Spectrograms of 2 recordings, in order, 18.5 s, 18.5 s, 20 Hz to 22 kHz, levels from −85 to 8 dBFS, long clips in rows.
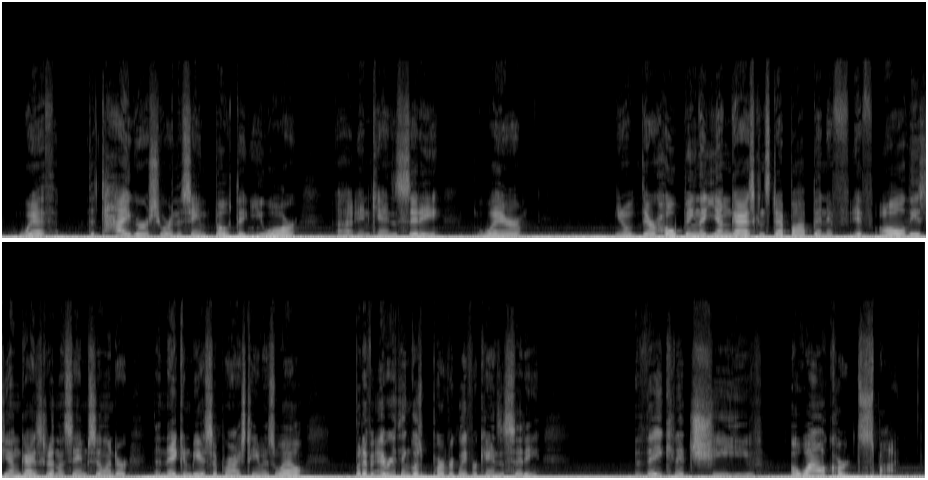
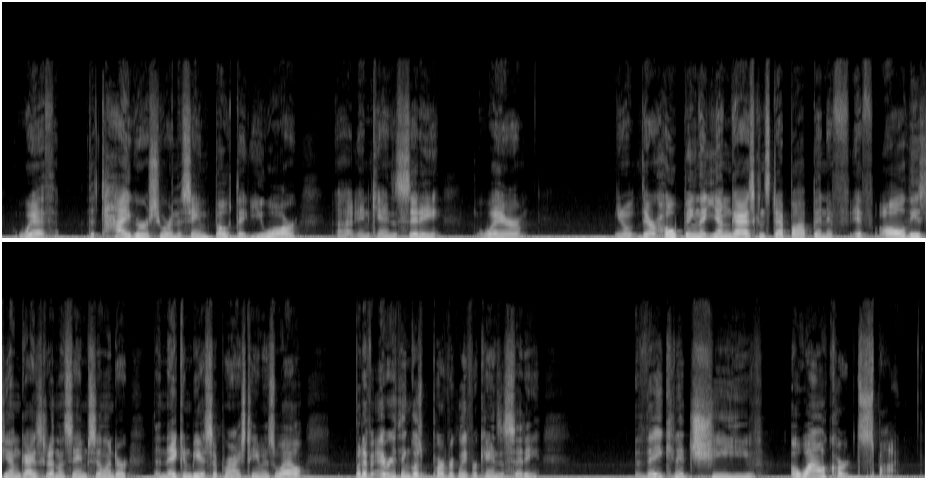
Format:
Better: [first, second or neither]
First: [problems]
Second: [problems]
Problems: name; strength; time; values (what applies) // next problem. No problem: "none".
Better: second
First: low rumble; loud; throughout; 2 dB below the speech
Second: low rumble; faint; throughout; 20 dB below the speech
